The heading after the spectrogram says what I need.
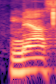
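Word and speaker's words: match: যেমন এম এটি সি এইচ এই শব্দে দেখেন শব্দের শেষে টি সিএইচ আছে। তার মানে কি? টির উচ্চারণ সাইলেন্ট হবে। তাহলে এম এর জন্য ম এর জন্য জফলা আকার আরটির উচ্চারণ সাইলেন্ট। সিচ তাহলে এম এটি কি হল? ম্যাস হল।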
